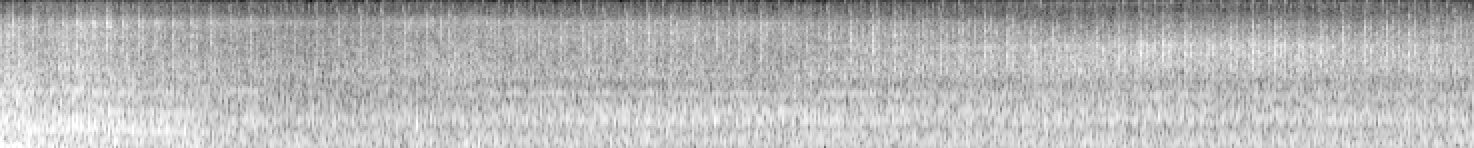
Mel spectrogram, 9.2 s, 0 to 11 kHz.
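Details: Lada (VAZ) 16-valve engine at idle: light, rapid, slightly uneven ticking around 210 a minute over a smooth idle, hydraulic lifters knocking; valvetrain ticking.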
